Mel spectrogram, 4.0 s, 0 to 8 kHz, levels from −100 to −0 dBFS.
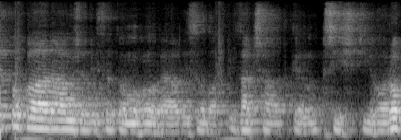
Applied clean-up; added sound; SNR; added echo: neural separator model SepFormer DNS4.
